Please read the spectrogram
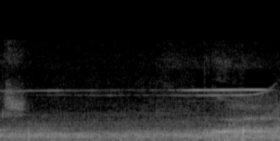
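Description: Distant SkyCarver RC motor-glider with a Hacker electric motor, heard as a steady faint rushing over wind noise, with a thin whine starting near the end.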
